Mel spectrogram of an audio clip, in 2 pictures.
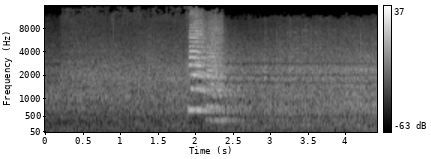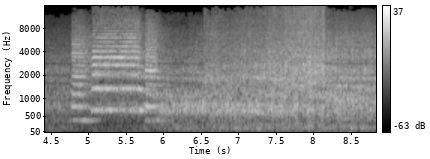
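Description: Diesel railcar sounding its horn: a short blast about two seconds in, then a longer blast about five seconds in, followed by the loud noise of the railcar passing close by.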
